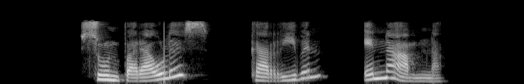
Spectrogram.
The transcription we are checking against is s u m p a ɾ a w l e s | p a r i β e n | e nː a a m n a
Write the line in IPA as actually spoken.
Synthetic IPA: s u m p a ɾ a w l e s | k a r i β e n | e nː a a m n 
